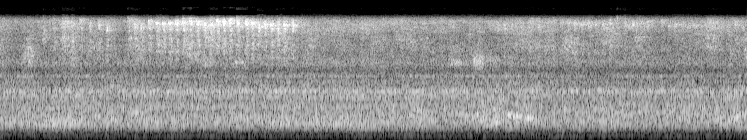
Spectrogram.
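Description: A high, rattling insect trill over a steady hiss, loudest from about one to three seconds in.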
